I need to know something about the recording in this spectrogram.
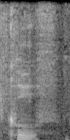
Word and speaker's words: Qof: think of number 19 the letter is coof cool yeah it they spell it in the way it was spelled in one of them is k-o-o-o-f yeah just like roof you know roof cool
